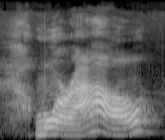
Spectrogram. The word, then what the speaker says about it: morale: Morale, repeat after me, morale. So notice that long owl. Morale, morale.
